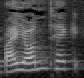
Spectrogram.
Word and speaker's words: BioNTech: Also das ist äh, BioNTech übrigens. Tatsächlich ist es noch so ein bisschen mehr die Betonung auf dem N.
